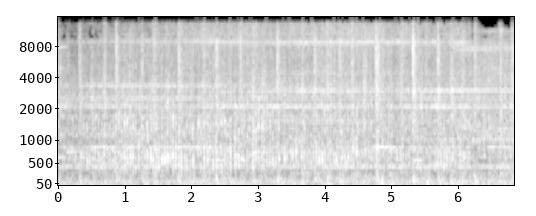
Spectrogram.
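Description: A helicopter roars steadily and loudly throughout, its rotor chop thudding in a constant pulsing rhythm with a dense engine whine.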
